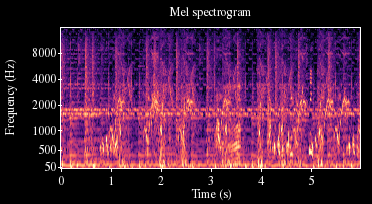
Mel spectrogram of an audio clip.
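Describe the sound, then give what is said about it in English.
Busy retro arcade audio from The Simpsons beat 'em up game: repeated smacking hit sounds and crashes over a looping electronic music bed carrying the show's theme, with a short voice sample exclamation popping up amid the steady, loud mix. “We get some voice samples. So we moved on to the Simpsons. Then. Yeah, yeah. We got the Simpsons. You can kind of hear the theme in the background.”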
